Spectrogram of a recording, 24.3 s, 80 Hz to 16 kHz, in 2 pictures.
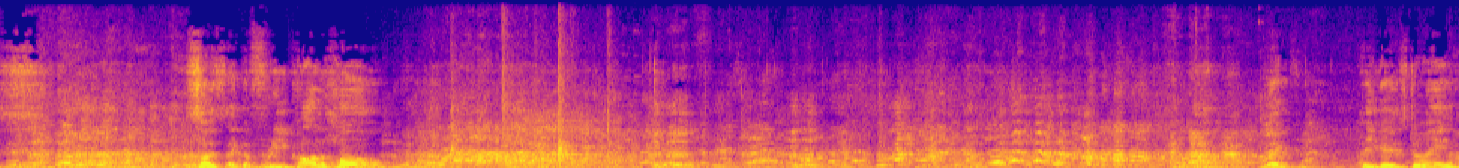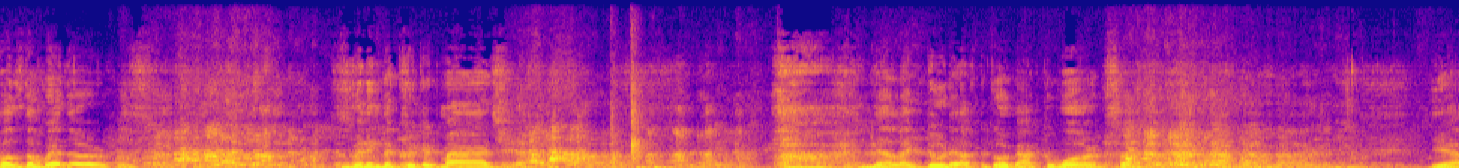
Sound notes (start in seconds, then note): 0.2 laughing; 3.4 audience laughing and clapping; 12.8 audience laughing; 18.6 sighing; 21.2 audience laughing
